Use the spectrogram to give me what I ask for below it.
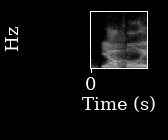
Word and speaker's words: Yao Foli: Yao Foli is the director, as I mentioned, of this really neat organization over in Ghana called Indoor Eco Village.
